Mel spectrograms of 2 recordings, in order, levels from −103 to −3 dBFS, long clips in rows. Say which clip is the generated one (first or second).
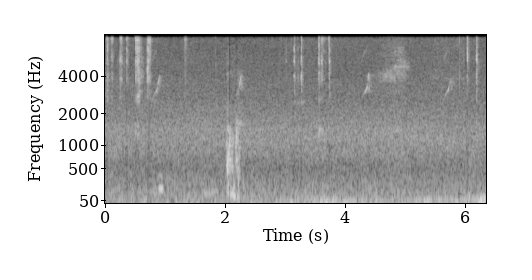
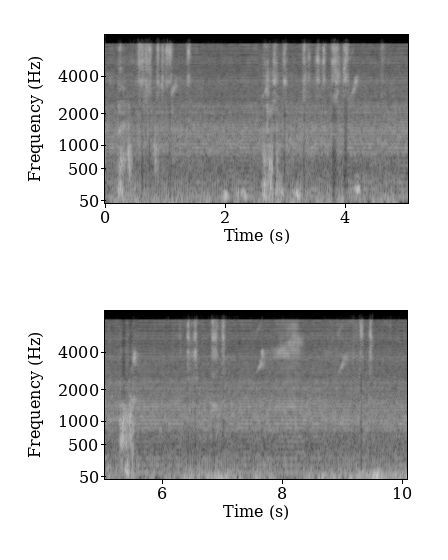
second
